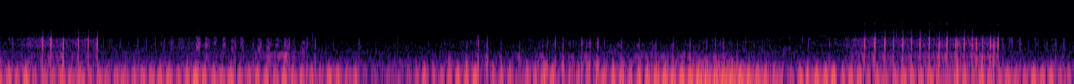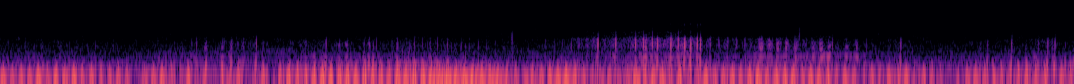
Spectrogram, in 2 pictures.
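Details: A male kitten purrs while being massaged indoors, a persistent deep vibrating rumble, with three clear bursts of rustling grooming sounds spaced about four seconds apart.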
